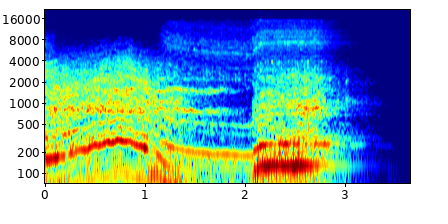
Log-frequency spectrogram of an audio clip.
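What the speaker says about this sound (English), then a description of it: "I wish I could drift a Porsche like that" A Porsche race car drifting at Donington circuit, its engine held at high revs in a loud, sustained tone that sags, then jumps back up with a sharp gear change before fading out as the car moves away.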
